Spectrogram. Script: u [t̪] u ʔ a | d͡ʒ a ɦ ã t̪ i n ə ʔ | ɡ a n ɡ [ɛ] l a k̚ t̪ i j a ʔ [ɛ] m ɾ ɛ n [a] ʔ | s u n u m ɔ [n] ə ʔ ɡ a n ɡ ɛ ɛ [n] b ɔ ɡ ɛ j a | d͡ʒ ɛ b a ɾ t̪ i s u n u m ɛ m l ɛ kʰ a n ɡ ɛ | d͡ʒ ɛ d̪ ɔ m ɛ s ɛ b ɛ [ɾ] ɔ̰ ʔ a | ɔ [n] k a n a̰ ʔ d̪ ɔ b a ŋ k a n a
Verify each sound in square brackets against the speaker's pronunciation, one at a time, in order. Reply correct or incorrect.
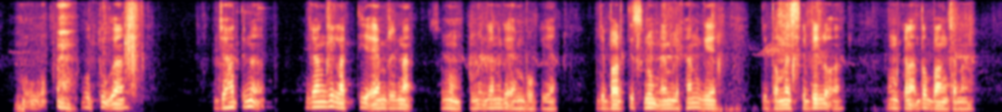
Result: correct, correct, correct, correct, correct, incorrect, incorrect, correct

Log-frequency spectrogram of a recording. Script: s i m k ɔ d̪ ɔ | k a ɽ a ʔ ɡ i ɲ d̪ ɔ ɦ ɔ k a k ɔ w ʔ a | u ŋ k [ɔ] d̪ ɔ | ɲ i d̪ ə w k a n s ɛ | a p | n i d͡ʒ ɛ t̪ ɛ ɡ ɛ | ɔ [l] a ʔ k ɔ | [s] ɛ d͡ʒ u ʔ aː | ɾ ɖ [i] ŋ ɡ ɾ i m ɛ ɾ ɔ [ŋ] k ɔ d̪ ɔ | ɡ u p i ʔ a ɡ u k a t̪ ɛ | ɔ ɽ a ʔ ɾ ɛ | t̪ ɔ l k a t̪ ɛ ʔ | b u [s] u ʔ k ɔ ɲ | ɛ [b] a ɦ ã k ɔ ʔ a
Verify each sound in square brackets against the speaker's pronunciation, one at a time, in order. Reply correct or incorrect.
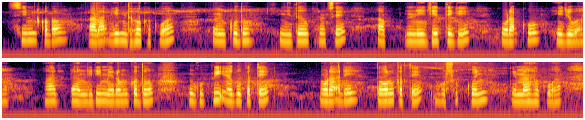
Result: incorrect, incorrect, incorrect, incorrect, incorrect, correct, incorrect

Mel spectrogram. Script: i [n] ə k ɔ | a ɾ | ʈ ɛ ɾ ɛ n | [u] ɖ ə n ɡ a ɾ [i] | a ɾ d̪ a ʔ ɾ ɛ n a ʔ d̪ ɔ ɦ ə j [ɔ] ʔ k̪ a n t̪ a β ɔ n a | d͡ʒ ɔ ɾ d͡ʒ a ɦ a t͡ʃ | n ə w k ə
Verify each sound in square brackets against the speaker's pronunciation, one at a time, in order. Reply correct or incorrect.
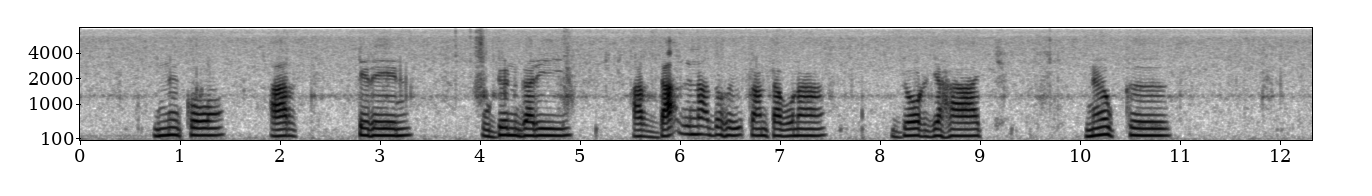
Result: correct, correct, correct, incorrect

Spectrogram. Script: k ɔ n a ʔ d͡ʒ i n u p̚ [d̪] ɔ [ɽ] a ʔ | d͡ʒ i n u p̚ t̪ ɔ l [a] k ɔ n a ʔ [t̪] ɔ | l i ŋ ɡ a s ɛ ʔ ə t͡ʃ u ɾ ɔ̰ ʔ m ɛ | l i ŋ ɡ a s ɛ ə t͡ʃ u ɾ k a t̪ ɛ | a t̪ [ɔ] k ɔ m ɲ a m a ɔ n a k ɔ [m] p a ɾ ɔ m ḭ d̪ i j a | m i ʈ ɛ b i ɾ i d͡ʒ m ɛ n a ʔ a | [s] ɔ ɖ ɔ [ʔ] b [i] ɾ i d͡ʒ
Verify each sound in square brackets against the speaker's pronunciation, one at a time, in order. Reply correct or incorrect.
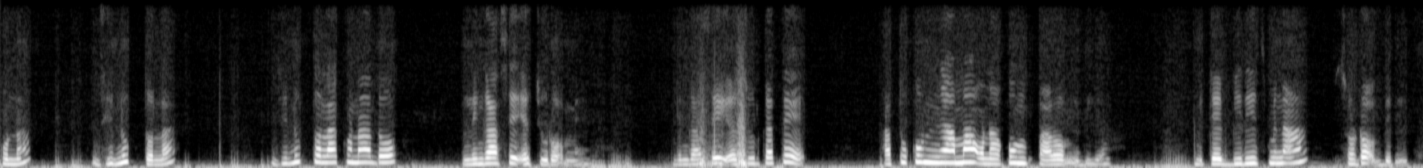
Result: incorrect, incorrect, correct, incorrect, incorrect, correct, correct, correct, correct

